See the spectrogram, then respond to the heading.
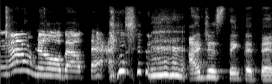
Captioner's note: chuckle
